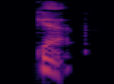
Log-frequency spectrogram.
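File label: "gap", Australian English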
